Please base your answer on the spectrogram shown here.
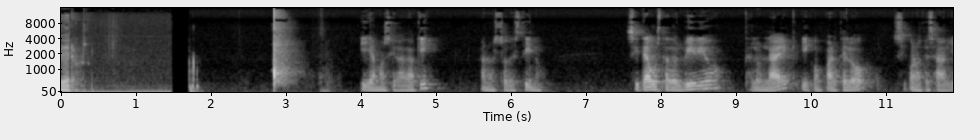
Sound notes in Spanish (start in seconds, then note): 2.8 palmada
